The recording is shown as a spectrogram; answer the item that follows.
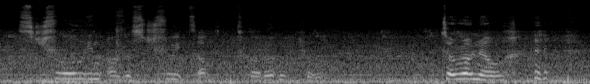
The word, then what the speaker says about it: Toronto: Yeah, and this is me in my fine African print strolling on the streets of Toronto like the T is silent.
